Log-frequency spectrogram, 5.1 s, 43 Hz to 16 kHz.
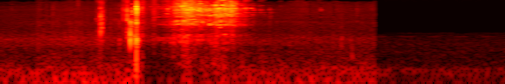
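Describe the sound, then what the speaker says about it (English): Glass struck and broken by a shot from a Daisy Powerline 426 BB gun: a sharp crack followed by a bright, splintering shatter of falling shards lasting about two seconds, then quiet room tone. "We're gonna try this glass against this BB gun and see if it can go through."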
